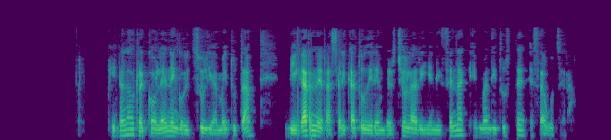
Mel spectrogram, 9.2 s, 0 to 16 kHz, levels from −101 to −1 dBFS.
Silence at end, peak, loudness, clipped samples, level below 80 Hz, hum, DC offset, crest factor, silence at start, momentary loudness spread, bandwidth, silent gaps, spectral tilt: 0.6 s; -4 dBFS; -29 LUFS; under 0.1%; -70 dBFS; none; under 0.1%; 26 dB; 1.65 s; 10 LU; 7.6 kHz; 4.17-4.26 s, 7.66-7.71 s; -6 dB/octave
